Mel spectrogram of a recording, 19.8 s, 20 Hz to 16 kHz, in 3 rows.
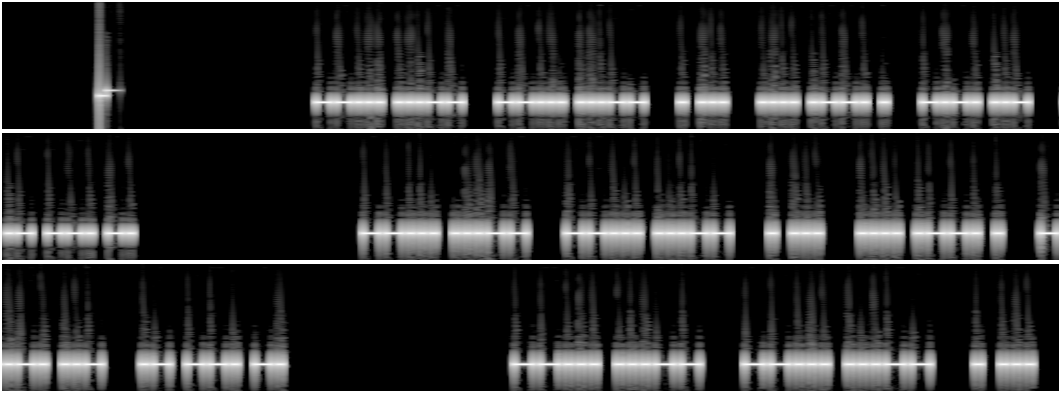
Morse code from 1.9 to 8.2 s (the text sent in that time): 73 73 ES HPE CU AGN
